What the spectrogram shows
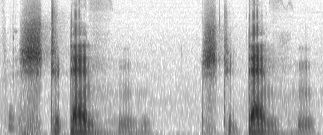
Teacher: So this is an exception where you actually have Studenten, Studenten. So the stress is on den, Studenten.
